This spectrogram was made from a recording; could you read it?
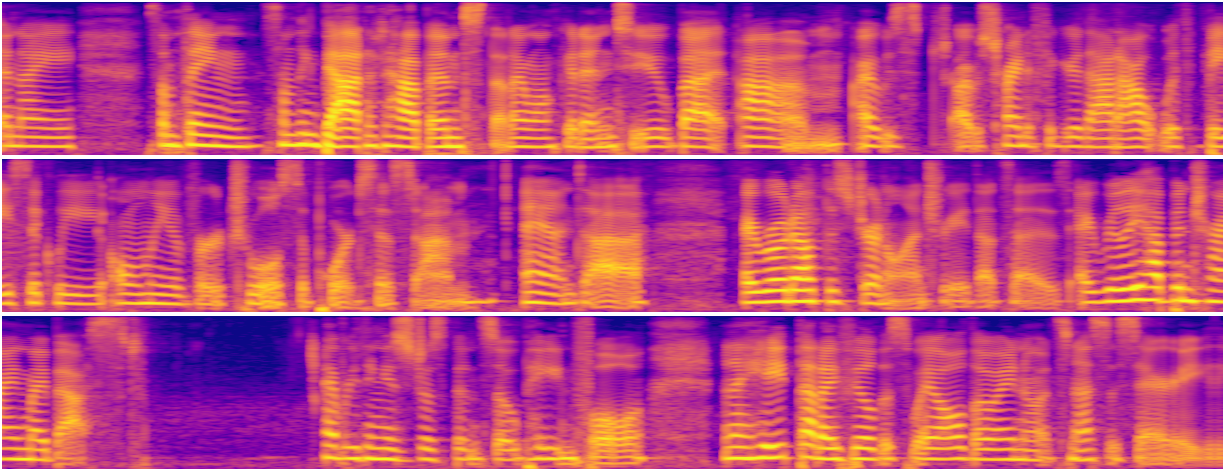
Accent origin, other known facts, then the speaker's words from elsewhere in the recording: California, United States; I grew up in California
